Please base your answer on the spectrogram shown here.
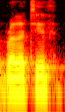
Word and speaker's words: relative: We talked about the general rule for 3-syllable words, like universe, article, relative, democracy. And here the rules indicated that the third syllable from the right to the left was the one which carried the stress.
